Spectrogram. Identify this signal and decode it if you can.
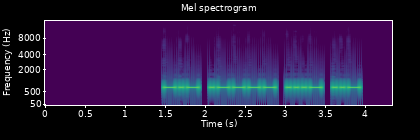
Morse code, heard as a keyed tone, about 25 wpm, 700 Hz. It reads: K1VU
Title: USA Call Signs - 4 Characters - Repeated 3x - 25wpm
